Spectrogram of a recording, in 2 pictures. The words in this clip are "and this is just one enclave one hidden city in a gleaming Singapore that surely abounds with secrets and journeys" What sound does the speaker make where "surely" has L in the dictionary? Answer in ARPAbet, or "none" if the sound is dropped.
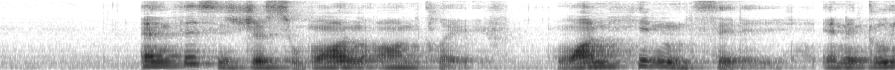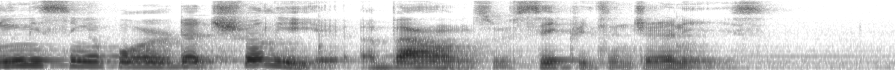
L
